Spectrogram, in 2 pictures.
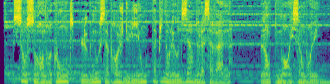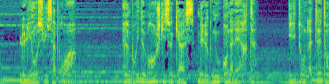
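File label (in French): Belgian French, male, narration; voice demos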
